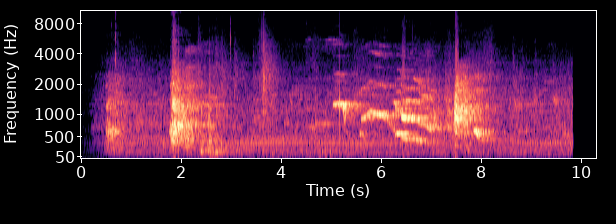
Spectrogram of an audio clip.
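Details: Dogs recorded on 12/07/19: sharp barks near two and four seconds and a loud bark near seven and a half, with whiny, yelping rising and falling notes in between, over a steady low hum.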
